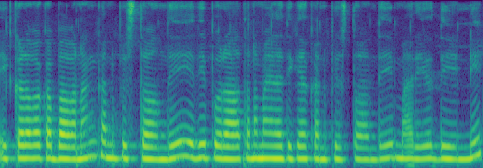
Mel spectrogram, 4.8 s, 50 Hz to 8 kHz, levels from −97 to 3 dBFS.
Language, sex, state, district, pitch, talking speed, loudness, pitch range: Telugu, female, Andhra Pradesh, Chittoor, 220 Hz, 135 wpm, -14 LUFS, 215-225 Hz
